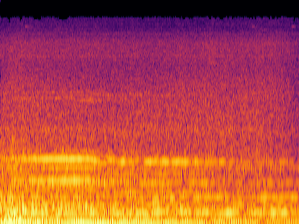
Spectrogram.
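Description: Dark, ominous trailer score: sustained tones held over a deep low drone, with a noisy wash beneath, slowly fading in level.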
